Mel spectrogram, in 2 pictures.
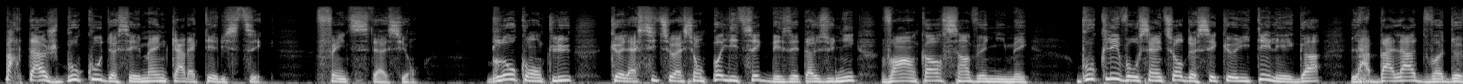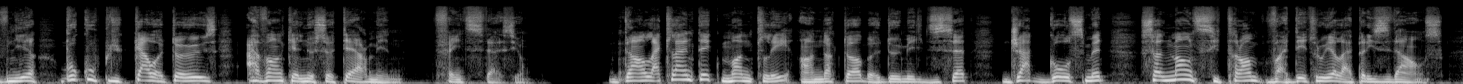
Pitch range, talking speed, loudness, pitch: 115-175 Hz, 120 wpm, -16 LUFS, 145 Hz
